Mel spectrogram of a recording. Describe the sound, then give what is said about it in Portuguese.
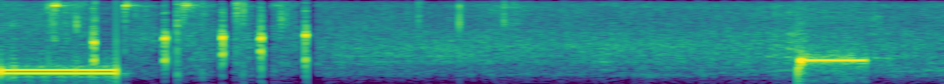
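Telephone voicemail tones: a steady low tone lasting under a second, then a few sharp clicks, a quiet stretch, and finally a short, brighter, higher-pitched beep. “Please leave your message after the tone. When done, hang up or press the pound key.”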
